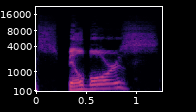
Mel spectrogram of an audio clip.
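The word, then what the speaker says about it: Spilborghs: His name is Ryan Spilbors, if that's how you pronounce S P I L B O R G HS.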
